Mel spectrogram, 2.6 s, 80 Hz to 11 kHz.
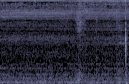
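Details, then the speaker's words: Breville BES990 espresso machine: a soft, steady high hiss with brief spurts as steam escapes at the three boiler heating probes; the fix is replacement probes with O-rings. "Replace the probes. They come up with O-ring inside as well. So, you're not going to have this issue. The triad board. Um, I'm going to keep Yeah, you can see the water is too much steam."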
